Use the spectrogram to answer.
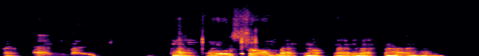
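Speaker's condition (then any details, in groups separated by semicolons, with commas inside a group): ALS; stem cell therapy; speech, swallowing, breathing improved after stem cell therapy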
